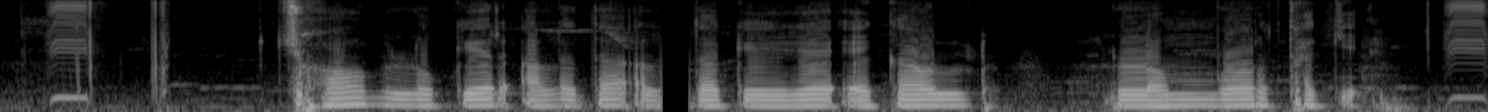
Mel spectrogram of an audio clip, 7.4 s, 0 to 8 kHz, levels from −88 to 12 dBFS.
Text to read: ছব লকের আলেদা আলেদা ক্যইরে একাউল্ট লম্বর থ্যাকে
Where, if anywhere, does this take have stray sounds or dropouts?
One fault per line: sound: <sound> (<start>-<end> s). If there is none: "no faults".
sound: dropout (3.3-3.4 s)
